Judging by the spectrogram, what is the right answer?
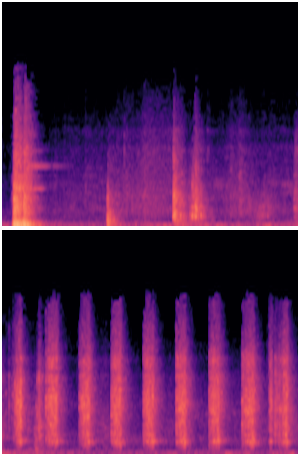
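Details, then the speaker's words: Bicycle crank arm creaking: sharp creak about twice a second, every pedal stroke; crank is defective, its square taper no longer square but deformed, bearing also defective. "muss ich leider feststellen dass diese tretkurbel kaputt ist diese defekt und solche sagen zu den guten mann damit muss er da hin zu den leuten die die macht haben denn sie ist nicht mehr viereckig sondern die ist aufgeworfen"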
